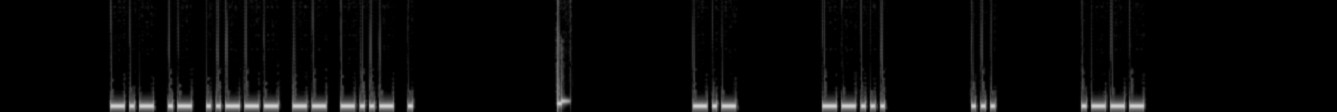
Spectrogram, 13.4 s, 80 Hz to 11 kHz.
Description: Morse code, heard as a keyed tone, about 25 wpm, spaced as for 14 wpm, 700 Hz. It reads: KA2MXE K7SJ
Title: USA Call Signs - 6x Character Spacing - 25wpm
